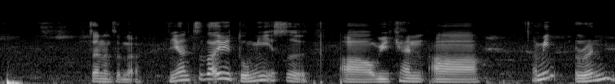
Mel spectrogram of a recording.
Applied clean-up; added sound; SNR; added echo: none; Bass drum; 1 dB; none.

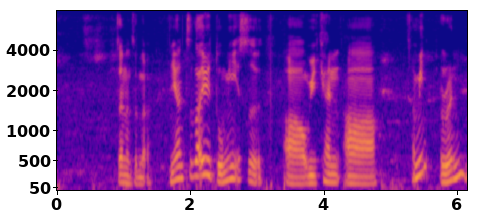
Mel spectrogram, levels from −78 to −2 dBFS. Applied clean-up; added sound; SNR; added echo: none; none; none; none.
